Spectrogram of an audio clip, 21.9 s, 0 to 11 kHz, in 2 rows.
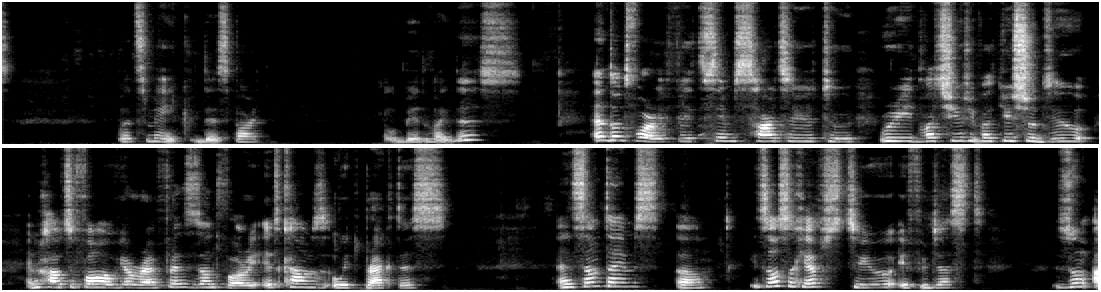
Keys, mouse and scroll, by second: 1.7-3.0 shift+drag, 3.2-3.7 middle drag, 4.0 click, 4.9 alt+middle click, 5.4 click, 5.9 middle click, 6.7 click, 7.3 alt+middle drag, 7.9 alt+shift+middle drag, 8.5-9.4 middle drag, 10.2 click, 13.0-14.0 middle drag, 14.4 KP_1, 16.1-17.0 drag, 17.4-19.3 shift+drag, 20.1 ctrl+middle click, 21.5 ctrl+alt+middle click.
